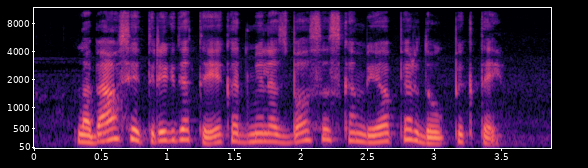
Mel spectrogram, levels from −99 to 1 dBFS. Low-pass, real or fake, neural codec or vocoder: 10.8 kHz; real; none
